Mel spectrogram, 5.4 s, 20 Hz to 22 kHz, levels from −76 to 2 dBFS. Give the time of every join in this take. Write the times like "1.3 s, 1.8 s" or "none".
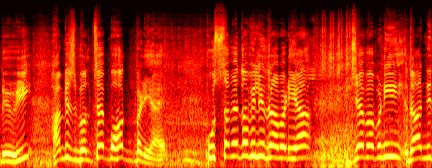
none

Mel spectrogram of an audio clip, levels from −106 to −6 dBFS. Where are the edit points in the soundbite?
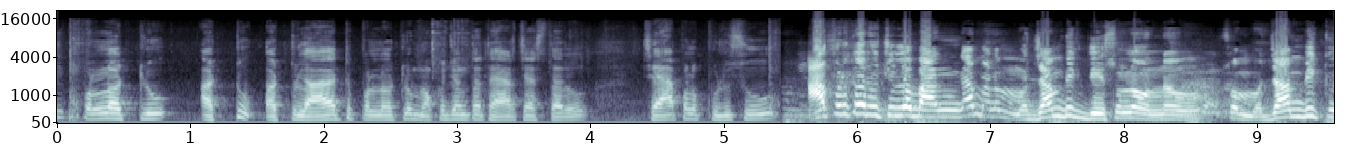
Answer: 5.5 s

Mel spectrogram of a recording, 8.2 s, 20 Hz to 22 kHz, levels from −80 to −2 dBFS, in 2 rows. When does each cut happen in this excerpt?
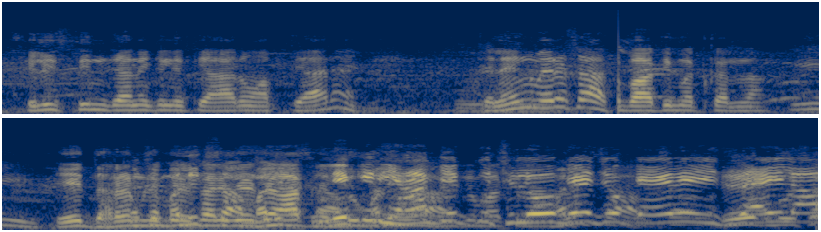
3.1 s

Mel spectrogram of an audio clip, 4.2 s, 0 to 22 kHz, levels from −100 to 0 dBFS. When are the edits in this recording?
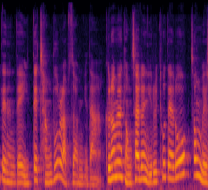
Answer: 1.9 s

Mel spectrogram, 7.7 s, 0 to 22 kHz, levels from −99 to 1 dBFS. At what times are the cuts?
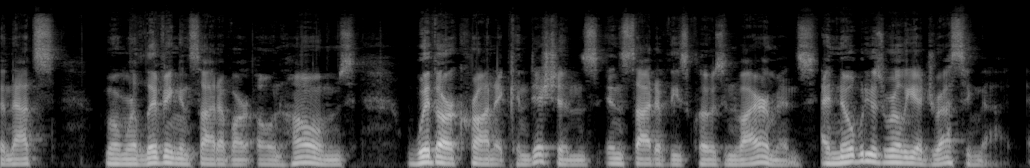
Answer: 6.0 s

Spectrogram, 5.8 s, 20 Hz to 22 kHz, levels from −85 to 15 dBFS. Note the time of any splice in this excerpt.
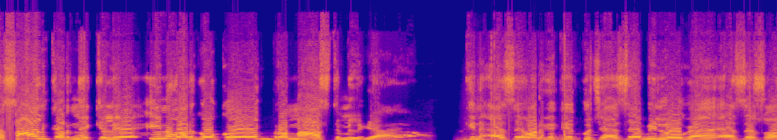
3.5 s

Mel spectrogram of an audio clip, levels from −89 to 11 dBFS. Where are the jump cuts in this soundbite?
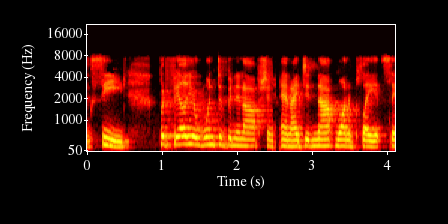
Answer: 2.5 s

